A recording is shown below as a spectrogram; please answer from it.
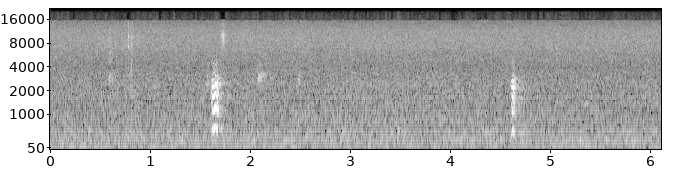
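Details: A sugar glider in deep sleep gives two brief, bright, harmonic cries about three seconds apart against a low, constant room hum.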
